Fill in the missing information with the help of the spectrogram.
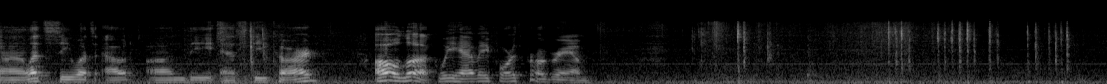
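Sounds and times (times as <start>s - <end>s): typing on computer keyboard: 8.9s - 10.8s.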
